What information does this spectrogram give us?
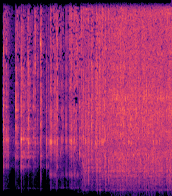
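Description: Coins drop into a piggy bank, first as a quick run of separate metallic clinks, then as a dense, continuous rattling cascade that holds steady to the end.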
